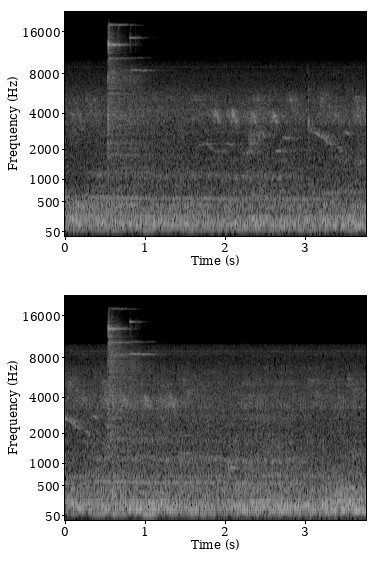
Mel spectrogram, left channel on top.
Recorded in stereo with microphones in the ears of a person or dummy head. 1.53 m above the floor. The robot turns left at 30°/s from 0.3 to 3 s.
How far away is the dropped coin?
About 1.8 m.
